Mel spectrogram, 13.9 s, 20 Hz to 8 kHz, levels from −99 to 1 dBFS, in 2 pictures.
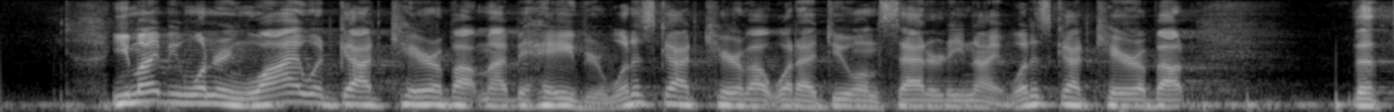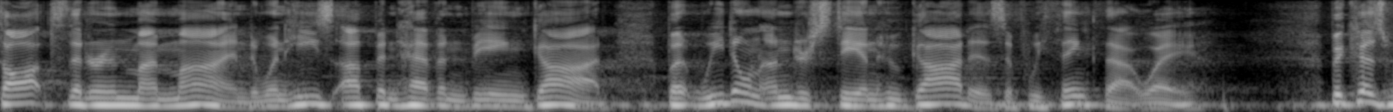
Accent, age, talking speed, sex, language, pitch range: American, 30-49, 230 wpm, male, English, 140-170 Hz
